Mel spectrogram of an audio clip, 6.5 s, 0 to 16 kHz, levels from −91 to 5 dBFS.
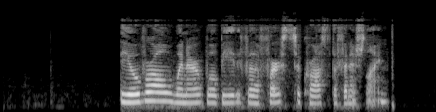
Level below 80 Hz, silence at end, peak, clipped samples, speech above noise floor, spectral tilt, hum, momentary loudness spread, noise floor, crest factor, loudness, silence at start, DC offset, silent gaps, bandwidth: -72 dBFS; 0.65 s; -4 dBFS; under 0.1%; 70 dB; -3.5 dB/octave; none; 12 LU; -89 dBFS; 18 dB; -19 LUFS; 1.8 s; under 0.1%; none; 9.2 kHz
